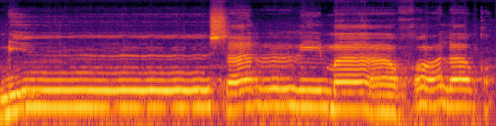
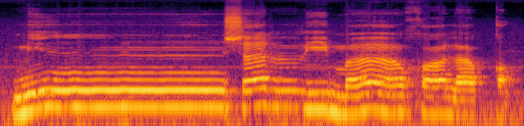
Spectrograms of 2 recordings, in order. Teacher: Nun matinya kita samarkan, masukkan bunyi shin. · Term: ikhfa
